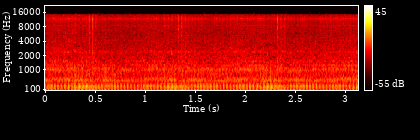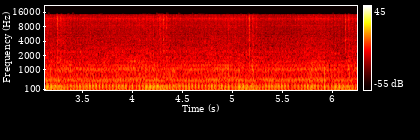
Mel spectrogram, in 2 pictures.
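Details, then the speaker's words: New Predator 6.6 HP 224cc OHV horizontal-shaft gas engine, first test run, run dry for storage: it surges and sags about once a second as it starves for fuel before stalling. "that's what it sounds like when it runs out of fuel always a good idea to run these out of fuel when you're when you're going to park them for a while"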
